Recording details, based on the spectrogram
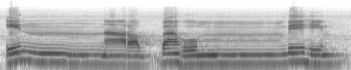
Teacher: ba Emangnya disebut dengan Idhar syafawi izhar itu artinya jelas hatinya huruf mim ya ini jelas dan tidak usah didengungkan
